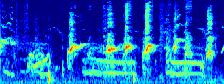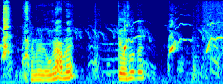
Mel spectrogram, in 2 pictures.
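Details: Orphaned puppies, five in a litter, raised on bottled milk after their mother was stolen at six days old, Vietnam; sharp high yelps alternating with drawn-out quavering whimpers and short pauses.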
